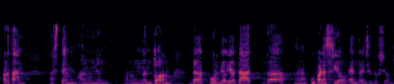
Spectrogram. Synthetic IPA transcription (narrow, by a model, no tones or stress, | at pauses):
pəɾt̪ant̪ | əst̪ɛmənun | ənunənt̪ornd̪əkuɾðiəliət̪at̪̚d̪əkupəɾəsioʔent̪ɾəinst̪it̪usions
